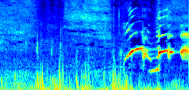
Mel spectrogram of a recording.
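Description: Faint outdoor noise with a few soft knocks, then, about a second and a half in, a young child's short high-pitched shriek.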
